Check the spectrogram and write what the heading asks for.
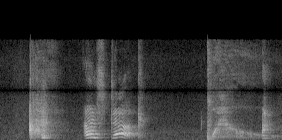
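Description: A toddler's voice: two short, high-pitched calls that rise and fall about a second in, between breathy bursts, with a longer breathy noise near three seconds.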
